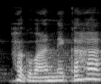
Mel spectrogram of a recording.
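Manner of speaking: ordinary delivery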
